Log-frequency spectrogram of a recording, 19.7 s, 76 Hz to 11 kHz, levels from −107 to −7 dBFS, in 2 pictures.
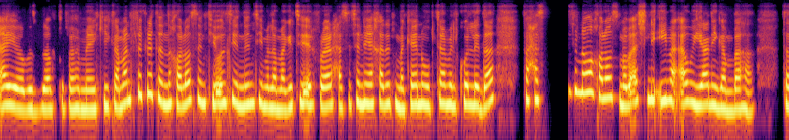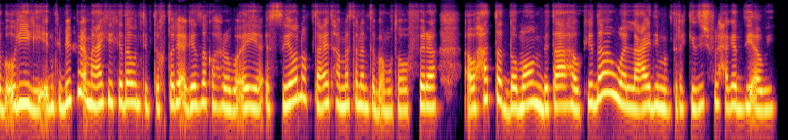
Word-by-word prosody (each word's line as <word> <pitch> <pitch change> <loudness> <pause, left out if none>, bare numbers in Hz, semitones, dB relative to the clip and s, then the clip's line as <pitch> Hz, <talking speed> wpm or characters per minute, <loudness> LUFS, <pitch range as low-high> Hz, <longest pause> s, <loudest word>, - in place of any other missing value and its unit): أيوه 250 -3 +3
بالضبط، 230 +1 0 0.2
فاهماكِ. 230 +1 0
كمان 255 +4 0
فكرة 375 0 0
إن 275 -1 +2
خلاص 285 +4 0
أنتِ 285 -2 0
قُلتِ 285 +3 +1
إن 260 -3 +2
أنتِ 280 +2 0
م 255 -2 +1
لمّا 230 -2 +1
جِبتِ 255 +4 -2
الair 260 - +3
fryer 255 0 +1
حسّيتِ 265 +2 -5
إن 275 - +3
هي 275 0 +2
خدت 275 0 -2
مكانه 265 +2 +2
وبتعمل 265 0 0
كل 265 0 +1
ده، 270 +7 +1 0.3
فحسّيتِ 320 0 -3 0.3
إن 415 -1 +3
هو 420 +1 +4
خلاص 345 -3 0
ما 255 - +3
بقاش 315 +5 -1
ليه 325 0 +4
قيمة 310 -1 +2
أوي 285 -2 0
يعني 265 0 +2
جنبها. 230 -2 0 0.3
طَب 245 -3 -1
قولي 280 +1 +4
لي 230 - -1
أنتِ 250 +2 -1
بيفرق 315 - +2
معاكِ 275 0 +3 0.2
كده 285 0 +2
وأنتِ 270 -2 -2
بتختاري 260 +4 -2
أجهزة 260 +4 +1
كهربائية 245 -1 -1
الصيانة 275 +8 0
بتاعتها 275 -2 -3
مثلًا 260 0 0
تبقى 235 -2 -3
متوفّرة 230 +3 -2 0.4
أو 235 - +2
حتّى 325 +4 -1
الضمان 250 +2 +2
بتاعها 255 0 +1
وكده 280 - 0
والّا 255 -10 +2
عادي 250 +2 +1
ما 240 -2 +2
بتركِّزيش 240 +2 -5
في - - -25
الحاجات 260 -1 -2
دي 235 -1 0
أوي؟ 225 +2 -3
260 Hz, 195 wpm, -14 LUFS, 245-285 Hz, 0.4 s, هو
